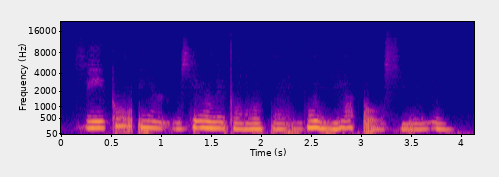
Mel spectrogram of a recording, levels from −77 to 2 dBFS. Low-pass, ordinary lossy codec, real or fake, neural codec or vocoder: 19.8 kHz; none; fake; codec, 44.1 kHz, 0.9 kbps, DAC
